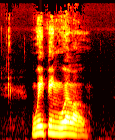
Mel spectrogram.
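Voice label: "weeping willow", English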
